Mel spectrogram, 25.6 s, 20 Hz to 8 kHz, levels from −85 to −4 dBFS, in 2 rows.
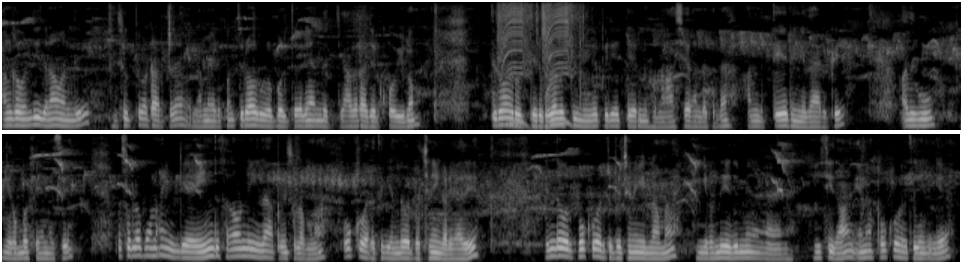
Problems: constant background noise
